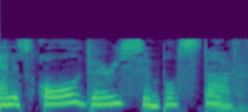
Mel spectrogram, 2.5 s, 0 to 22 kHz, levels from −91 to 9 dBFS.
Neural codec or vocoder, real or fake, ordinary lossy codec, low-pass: codec, 44.1 kHz, 7.8 kbps, Pupu-Codec; fake; MP3, 24 kbps; 7.2 kHz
